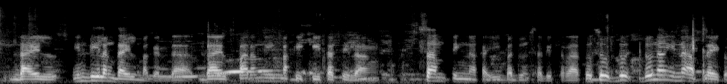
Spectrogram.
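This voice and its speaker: The speech moves at a fairly quick pace with very wide pitch swings. The sound is dry and close, with no echo. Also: man, fairly high pitch for a man. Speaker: photographer. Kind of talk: interview.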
